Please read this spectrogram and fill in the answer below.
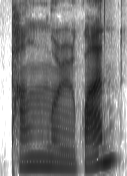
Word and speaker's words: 박물관: 박물관, which means museum, is pronounced as 박물관.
